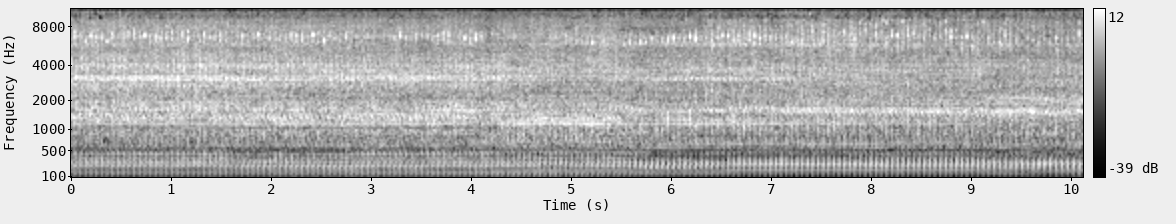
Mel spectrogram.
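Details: 1980 rototiller, small engine firing fast and steady with no dips; governor not holding it down because the wrong spring is fitted, causing overspeed.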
